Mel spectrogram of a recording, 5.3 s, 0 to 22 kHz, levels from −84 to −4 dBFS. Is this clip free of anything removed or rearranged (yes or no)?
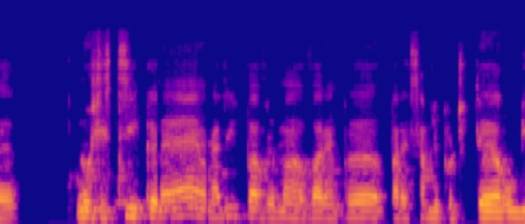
no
